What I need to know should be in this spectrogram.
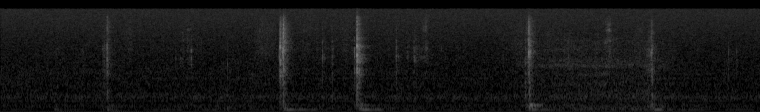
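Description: Trading cards softly flick and rustle as they are shuffled by hand.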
